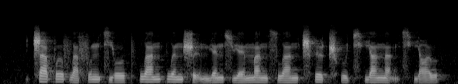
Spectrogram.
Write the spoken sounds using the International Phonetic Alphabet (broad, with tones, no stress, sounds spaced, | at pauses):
ʈ͡ʂ ä˥˧ p ɤ˥˩ f w ä˩ f ʊ˥˩ ŋ t͡ɕ j o˧˥ ʊ̯ pʰ w a˥ n p w ə˥ n ʂ ɻ̩˨˩ m ɥ ɛ˥˩ n ɕ ɥ ɛ˧˥ m a˥˩ n s w a˥ n ʈ͡ʂʰ ɻ̩˥ ʈ͡ʂʰ u˧˥ t͡ɕʰ j ä˥ n̪ a̰˨˩ n t͡ɕʰ j ɑ˥ ʊ̯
